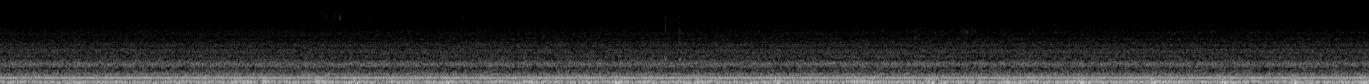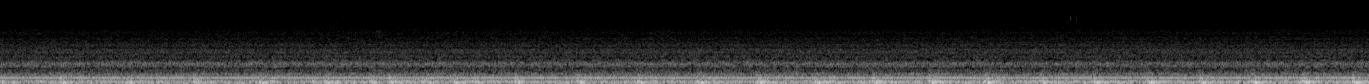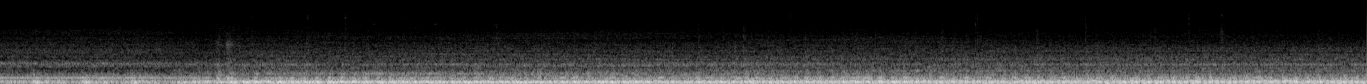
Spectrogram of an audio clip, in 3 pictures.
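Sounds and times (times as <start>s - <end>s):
constant hum: 0.0s - 41.0s
train carriage rumbling on rails: 27.7s - 41.0s.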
